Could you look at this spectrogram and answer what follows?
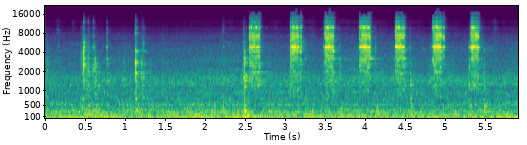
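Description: A ratcheting wrench tightening bolts during a front brake and rotor job on a 2014 Scion xB clicks in short bursts, a few sparse clicks at first, then six or seven quick, evenly spaced ratchet runs close by.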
